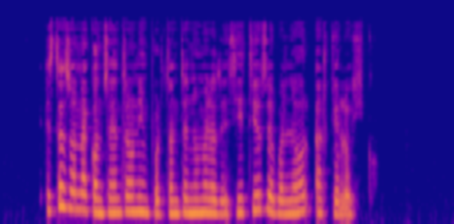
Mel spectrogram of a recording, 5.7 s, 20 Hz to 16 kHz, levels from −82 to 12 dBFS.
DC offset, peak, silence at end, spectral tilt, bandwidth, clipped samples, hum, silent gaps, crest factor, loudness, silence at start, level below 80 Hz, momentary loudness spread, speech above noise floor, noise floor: under 0.1%; -4 dBFS; 1.15 s; -5.5 dB/octave; 11.5 kHz; under 0.1%; none; none; 16 dB; -20 LUFS; 0.6 s; -60 dBFS; 6 LU; 53 dB; -72 dBFS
